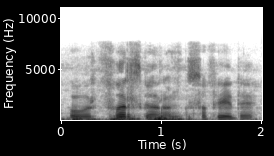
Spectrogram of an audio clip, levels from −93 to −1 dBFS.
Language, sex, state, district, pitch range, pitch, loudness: Hindi, male, Uttar Pradesh, Lucknow, 125-155 Hz, 135 Hz, -19 LUFS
